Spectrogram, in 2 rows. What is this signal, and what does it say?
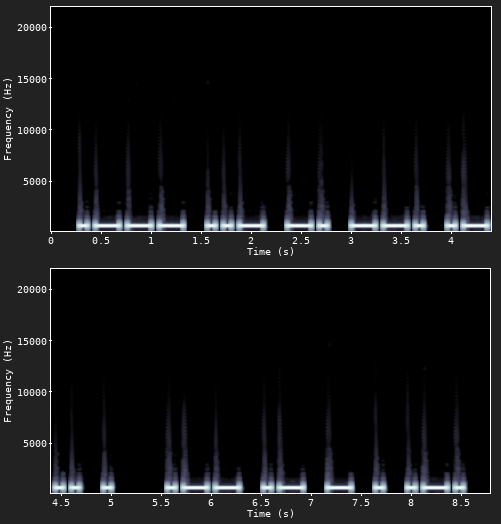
Morse code, heard as a keyed tone, about 15 wpm, 700 Hz. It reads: JUNGLE WATER
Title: Pangram Challenge v2 - 15wpm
